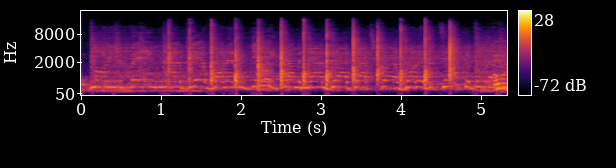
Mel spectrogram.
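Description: Hand claps in a music video, a steady train of sharp, evenly spaced claps about every half second over a music backing, with a voice heard alongside.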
